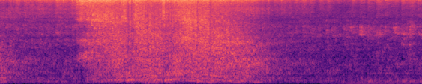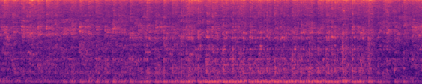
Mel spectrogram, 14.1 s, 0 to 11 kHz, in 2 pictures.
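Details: Rebuilt Pontiac 455 V8 in a 1976 Trans Am, third startup after setting base timing, loud non-clutch fan: brief rev blip, then deep even burble with no ticking or knocking; healthy normal idle.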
